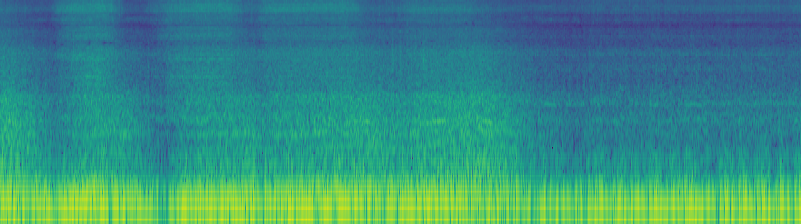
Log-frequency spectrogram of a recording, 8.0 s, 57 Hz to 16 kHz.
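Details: 1980 Pontiac Trans Am Turbo 301 V8, first start after sitting about 18 years: deep, even idle rumble with no knocks, ticks or misses, a great-running motor that didn't make a single noise; normal idle.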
